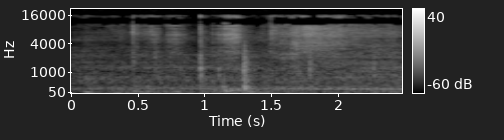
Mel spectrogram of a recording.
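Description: Door of a small mini fridge being pulled open by hand: faint handling noise with two short clicks about a second in, the second the louder, followed by a faint steady hum.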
